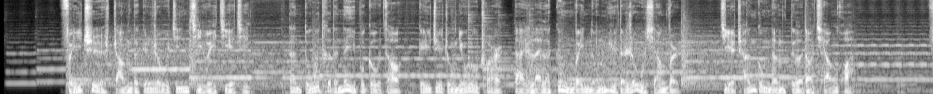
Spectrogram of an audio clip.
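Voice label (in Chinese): 纪录片中国风中华美食广告; 舌尖肥翅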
